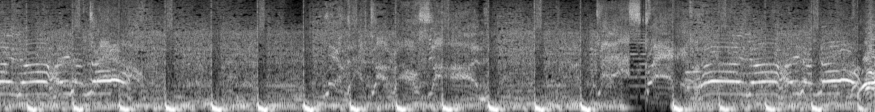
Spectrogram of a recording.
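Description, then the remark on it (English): A crowd of people screams and yells loudly and continuously, many voices overlapping in a dense roar, with one brief dip in the noise before the shouting surges again. “Scream!”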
